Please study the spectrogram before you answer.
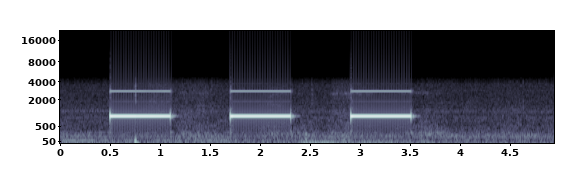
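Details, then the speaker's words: HP DV5 laptop at power-up with RAM in the bottom slot: three long even beeps about one a second; no beep with RAM in the top slot, so the owner concludes the second memory slot is faulty; the screen also stays black. "power it back down so it beeps in the second slot it doesn't beep in the first slot"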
